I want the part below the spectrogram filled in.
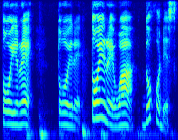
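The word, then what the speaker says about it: トイレ: Okay, by the way, toilet here is pronounced toire.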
